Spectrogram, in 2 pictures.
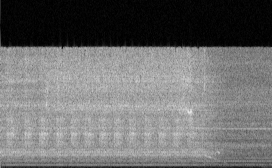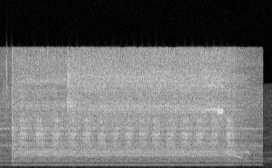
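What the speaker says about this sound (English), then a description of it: "I'm just coming down and boring it. I'm going to just keep boring out until I get where I want to be." A milling machine bores the cam hole of an engine cam cover, giving a loud, steady high-pitched whine with a rhythmic chattering cut, pausing briefly midway before the cut resumes and runs to the end.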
